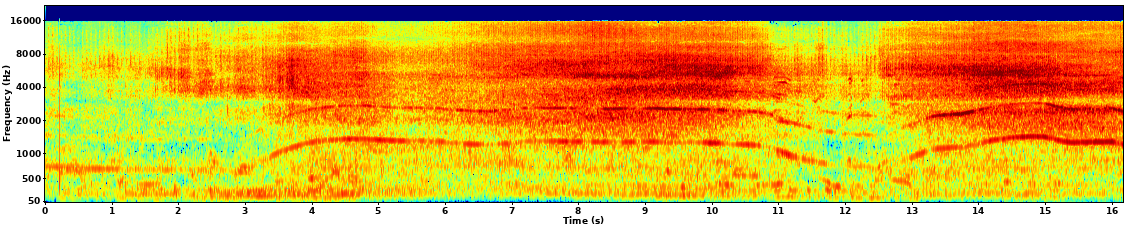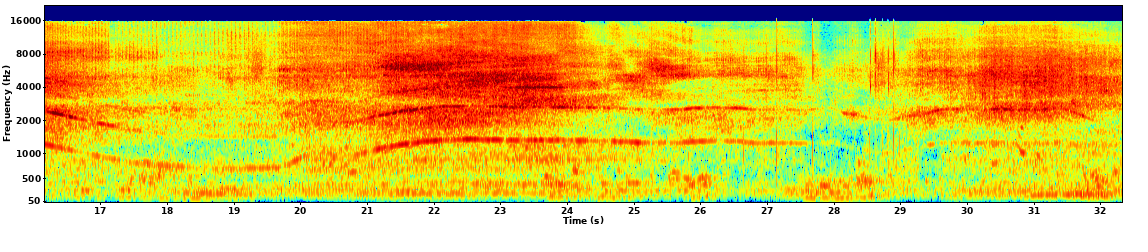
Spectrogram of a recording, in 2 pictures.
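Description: M274 Mule driving, with a whine that rises in pitch as it speeds up, holds, then falls as it slows. This happens three times, and the loudest stretch comes about halfway through.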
